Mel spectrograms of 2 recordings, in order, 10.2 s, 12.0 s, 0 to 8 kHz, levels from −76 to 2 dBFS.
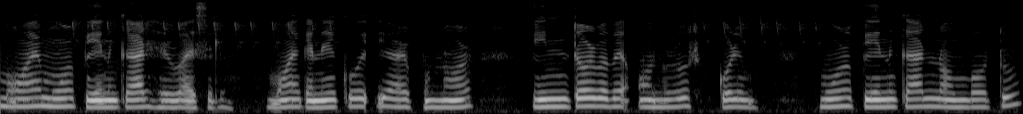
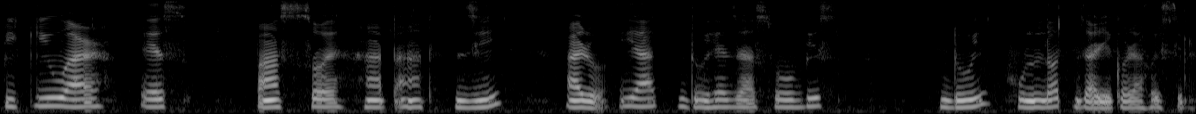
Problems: low volume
